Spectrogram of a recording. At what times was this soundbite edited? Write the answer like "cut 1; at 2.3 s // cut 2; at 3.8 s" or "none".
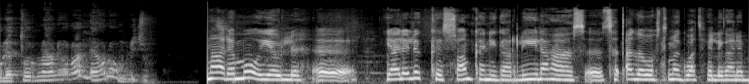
cut 1; at 2.1 s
